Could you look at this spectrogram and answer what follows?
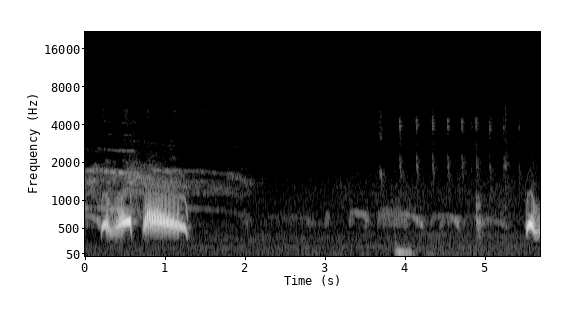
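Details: Spotted dove in Vietnam cooing in the 'thổ sấm' style, used to stir a decoy bird: two loud, low, hollow coos at the start, then a pause with faint softer notes, and a final coo at the very end.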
